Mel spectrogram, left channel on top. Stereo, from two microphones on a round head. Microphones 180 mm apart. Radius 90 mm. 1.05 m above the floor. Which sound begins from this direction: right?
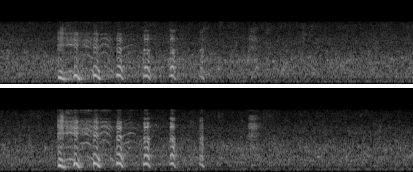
A giggle, at 0.6 s.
